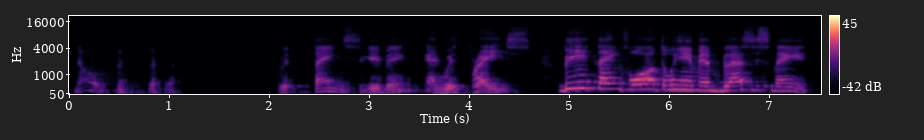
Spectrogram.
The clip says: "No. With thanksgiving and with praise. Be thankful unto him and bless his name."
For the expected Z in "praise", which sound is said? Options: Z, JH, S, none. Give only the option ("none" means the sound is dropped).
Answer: S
